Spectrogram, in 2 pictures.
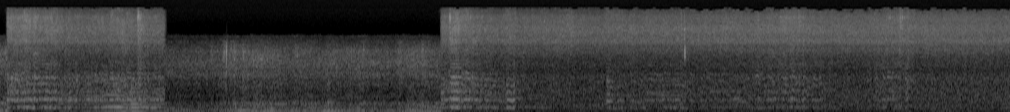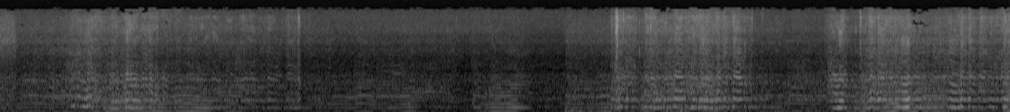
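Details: Hornet hunting carrion flies in the Eifel, Germany: a low droning wingbeat hum with fluctuating pitch, swelling and fading as the insects fly about, with brief bursts of louder rumbling.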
